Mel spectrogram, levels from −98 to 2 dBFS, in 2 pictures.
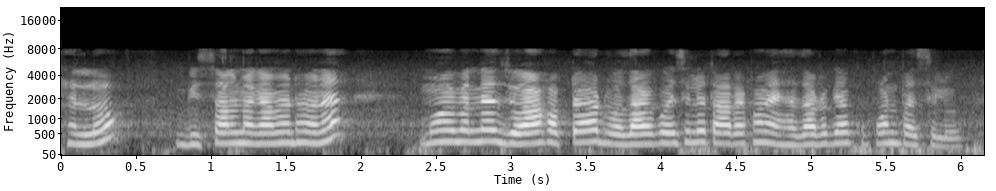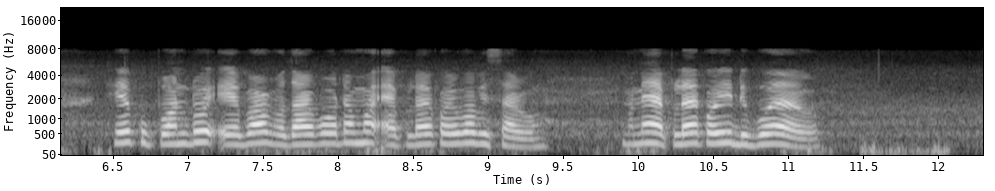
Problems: none marked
